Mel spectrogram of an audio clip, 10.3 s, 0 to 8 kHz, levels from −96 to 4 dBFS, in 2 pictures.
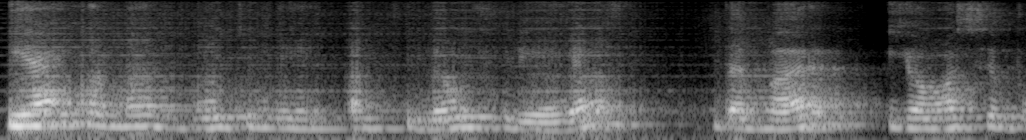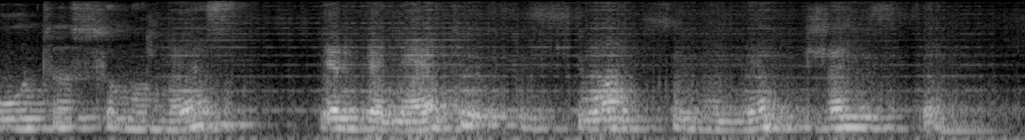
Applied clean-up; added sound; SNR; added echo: neural separator model SepFormer DNS4.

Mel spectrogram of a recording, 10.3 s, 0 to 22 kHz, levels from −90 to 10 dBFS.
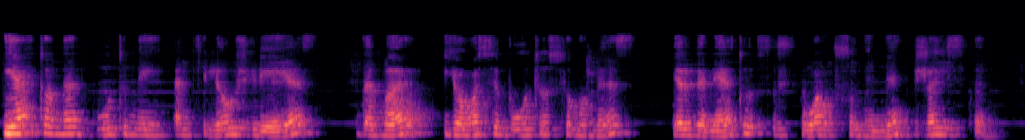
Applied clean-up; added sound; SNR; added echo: neural mask model DeepFilterNet 3.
